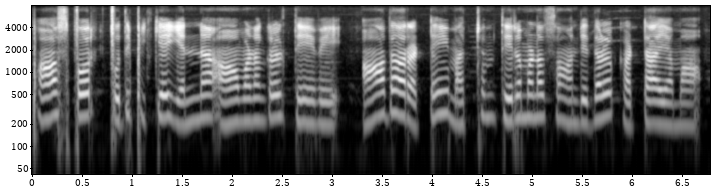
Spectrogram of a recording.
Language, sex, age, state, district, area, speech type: Tamil, female, 30-45, Tamil Nadu, Nilgiris, rural, read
